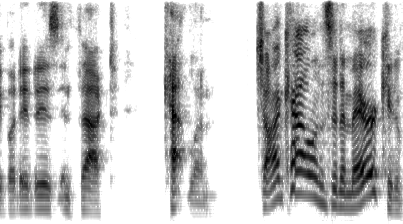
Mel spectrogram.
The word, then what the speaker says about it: Catlin: for uh to john catlin for pronouncing his name wrong i was saying caitlyn because that's how it looks phonetically but it is in fact catelyn john callan's an american who plays on the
